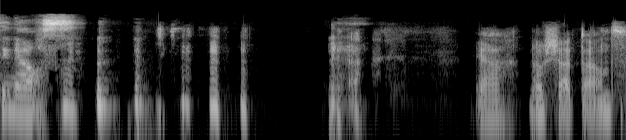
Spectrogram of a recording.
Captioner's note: laughs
